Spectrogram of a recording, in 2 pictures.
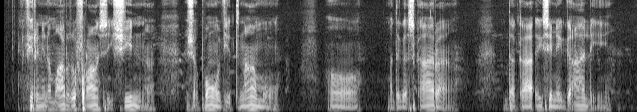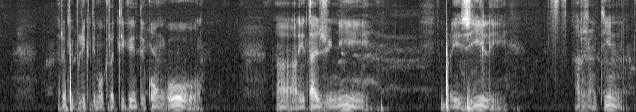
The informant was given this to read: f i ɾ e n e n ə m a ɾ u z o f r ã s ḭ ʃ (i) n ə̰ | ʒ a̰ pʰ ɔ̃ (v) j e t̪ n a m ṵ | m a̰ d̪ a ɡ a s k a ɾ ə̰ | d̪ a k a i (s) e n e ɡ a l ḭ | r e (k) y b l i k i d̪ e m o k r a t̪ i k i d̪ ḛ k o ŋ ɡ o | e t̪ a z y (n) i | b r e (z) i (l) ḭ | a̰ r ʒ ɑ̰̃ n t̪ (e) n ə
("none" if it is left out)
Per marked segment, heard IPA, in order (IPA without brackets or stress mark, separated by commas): i, v, s, p, n, z, l, i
